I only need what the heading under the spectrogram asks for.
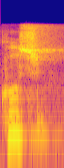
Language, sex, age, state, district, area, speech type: Sindhi, female, 30-45, Gujarat, Surat, urban, read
